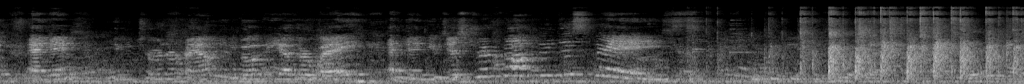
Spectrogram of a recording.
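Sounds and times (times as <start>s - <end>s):
murmur of voices: 0.0s - 10.2s
speech: 0.5s - 8.5s
audience applause: 7.5s - 10.2s.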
